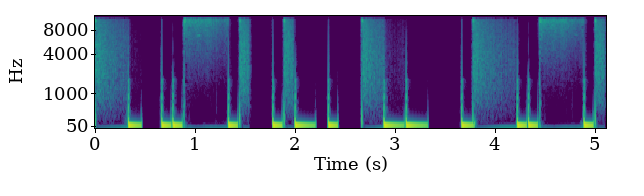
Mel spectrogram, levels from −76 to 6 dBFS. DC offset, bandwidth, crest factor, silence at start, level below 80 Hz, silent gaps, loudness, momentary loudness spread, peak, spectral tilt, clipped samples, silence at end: 0.6%; 11.5 kHz; 12 dB; 0 s; -14 dBFS; 0.51-0.65 s, 1.59-1.76 s, 2.25-2.31 s, 2.46-2.65 s, 3.37-3.64 s; -15 LUFS; 8 LU; 0 dBFS; -4.5 dB/octave; under 0.1%; 0 s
